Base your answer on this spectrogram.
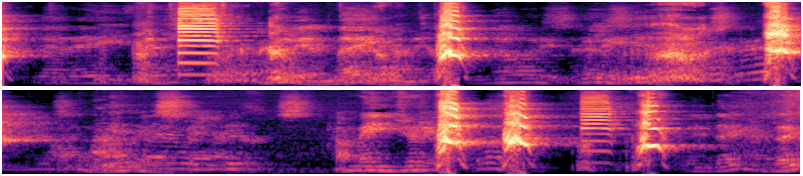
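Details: Jack Russell terrier puppy Knuckles battling a big gummy bear: grumbling growls and a short whine, scattered sharp barks, then a quick cluster of four yaps closing out.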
